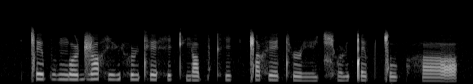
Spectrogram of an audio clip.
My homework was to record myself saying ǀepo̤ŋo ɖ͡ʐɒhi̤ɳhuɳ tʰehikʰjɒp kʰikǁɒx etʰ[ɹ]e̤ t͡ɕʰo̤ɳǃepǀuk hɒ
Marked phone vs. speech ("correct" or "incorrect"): correct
